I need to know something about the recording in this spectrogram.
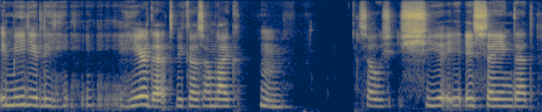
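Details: Adult woman who stutters, speaking without trying to control her stutter, including blocks; stuttering.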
